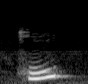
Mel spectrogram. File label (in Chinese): "糊", Chinese; hsk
